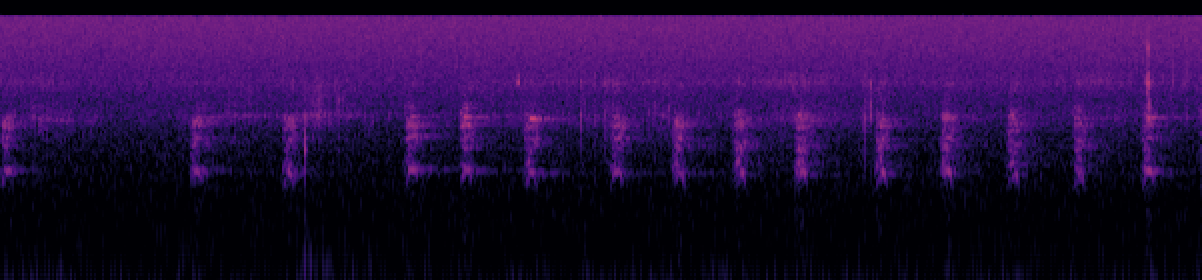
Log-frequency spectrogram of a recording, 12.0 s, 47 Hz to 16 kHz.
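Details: Loose-dog elk hunting with the Jämthund Lillsjöhögens Rapp, 2012: a long series of faint, far-off barks repeated at fairly even intervals of under a second, nothing else prominent.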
